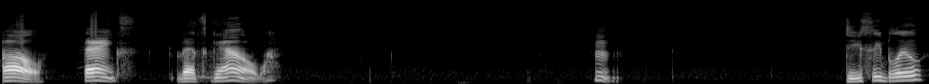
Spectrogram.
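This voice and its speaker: A man's voice: fairly high pitch, extremely slow, dry recording. A man playing a cheerful, eager young host of a preschool TV show, talking to the viewer in an exaggerated, wide-eyed way. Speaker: children's show host character.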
